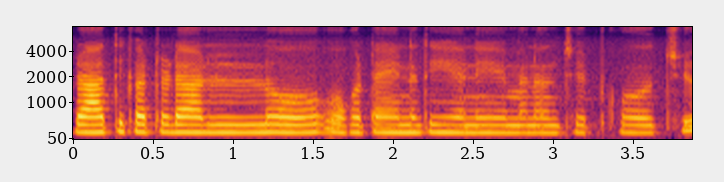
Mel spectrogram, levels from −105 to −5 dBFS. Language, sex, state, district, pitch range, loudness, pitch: Telugu, female, Andhra Pradesh, Guntur, 195-205 Hz, -20 LUFS, 200 Hz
